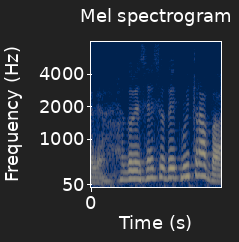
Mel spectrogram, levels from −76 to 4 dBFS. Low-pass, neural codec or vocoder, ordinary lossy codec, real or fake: none; none; none; real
